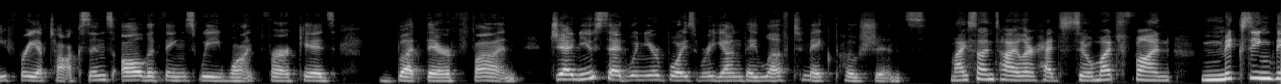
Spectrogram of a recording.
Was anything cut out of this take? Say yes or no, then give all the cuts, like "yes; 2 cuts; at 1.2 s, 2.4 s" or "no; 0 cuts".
no; 0 cuts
